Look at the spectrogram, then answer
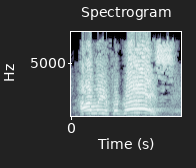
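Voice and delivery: very loud, high cry of praise; rally the congregation with a shouted praise; jubilant shout. Real, not acted. Preacher exclaims praise.

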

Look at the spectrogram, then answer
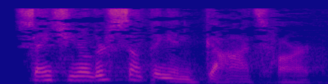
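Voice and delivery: ordinary delivery

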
